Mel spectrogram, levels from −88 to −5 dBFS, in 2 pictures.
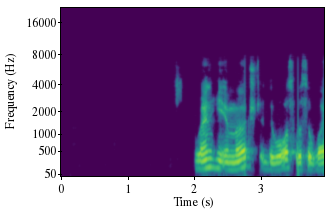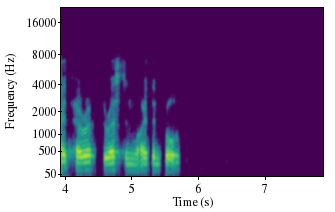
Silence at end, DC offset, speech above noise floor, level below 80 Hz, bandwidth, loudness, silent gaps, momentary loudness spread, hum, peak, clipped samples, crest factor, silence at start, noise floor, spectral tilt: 2.15 s; under 0.1%; 65 dB; -62 dBFS; 7.6 kHz; -22 LUFS; none; 5 LU; none; -6 dBFS; under 0.1%; 18 dB; 1.7 s; -86 dBFS; -5.5 dB/octave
